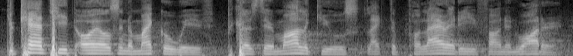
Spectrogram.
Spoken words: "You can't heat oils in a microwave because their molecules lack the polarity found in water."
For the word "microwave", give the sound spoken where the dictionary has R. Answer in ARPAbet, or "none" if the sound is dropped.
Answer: R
